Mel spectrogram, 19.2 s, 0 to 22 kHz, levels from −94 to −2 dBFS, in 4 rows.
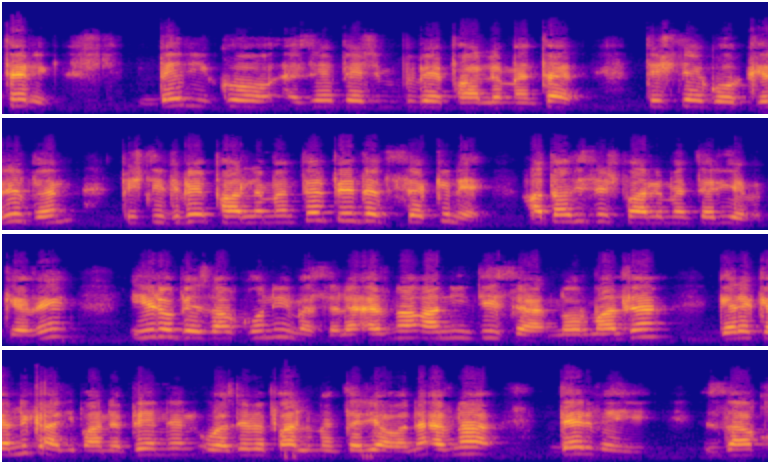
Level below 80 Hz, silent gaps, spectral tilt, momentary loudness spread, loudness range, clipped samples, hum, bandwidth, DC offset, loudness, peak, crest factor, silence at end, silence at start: under -90 dBFS; none; 0 dB/octave; 11 LU; 4 LU; under 0.1%; none; 13 kHz; under 0.1%; -24 LUFS; -4 dBFS; 20 dB; 0 s; 0 s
